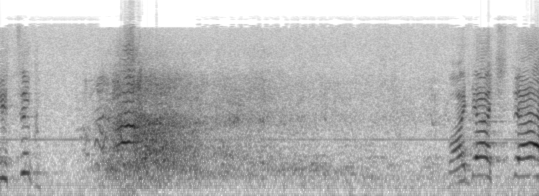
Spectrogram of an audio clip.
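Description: An audience bursts into laughter and applause, then it fades.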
